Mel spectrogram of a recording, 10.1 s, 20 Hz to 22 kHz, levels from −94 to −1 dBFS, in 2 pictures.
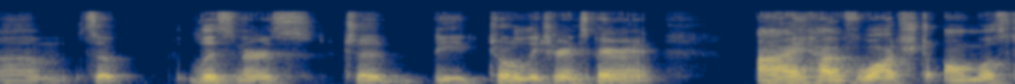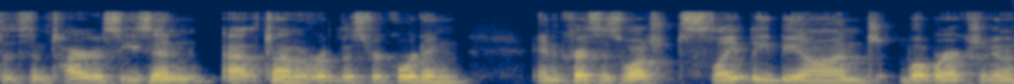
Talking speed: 175 wpm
